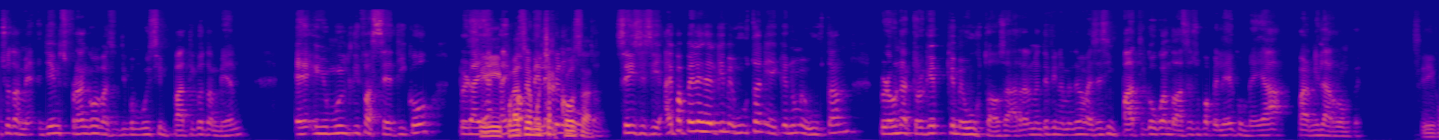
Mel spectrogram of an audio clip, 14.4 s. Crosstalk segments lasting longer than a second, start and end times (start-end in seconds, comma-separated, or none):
4.6-6.0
